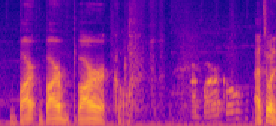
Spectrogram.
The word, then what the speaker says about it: Barbaracle: I call it Barbacle. Barbaracle. Barbaracle? That's what it's spelled like.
